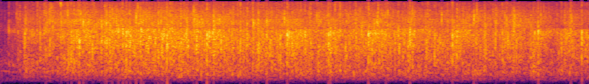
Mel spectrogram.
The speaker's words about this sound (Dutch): Ik zou wel graag nu een groot applaus willen hebben voor alle vrijwilligers die dit hebben voorbereid.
